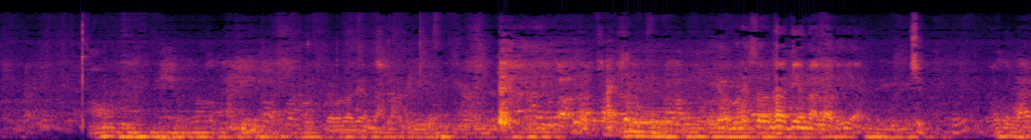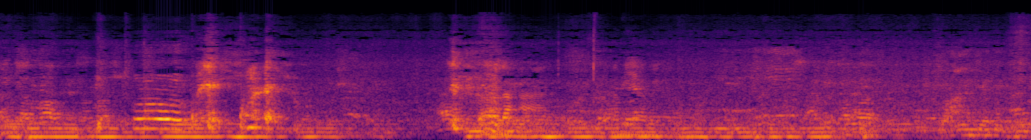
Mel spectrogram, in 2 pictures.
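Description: A group of men chant together in a room.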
